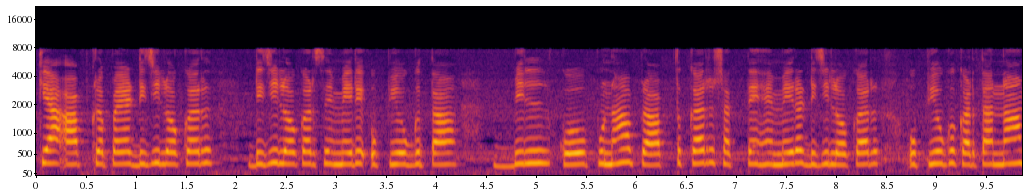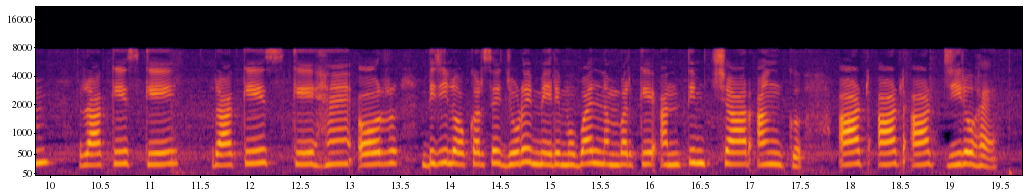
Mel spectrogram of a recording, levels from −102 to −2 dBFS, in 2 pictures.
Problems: none marked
